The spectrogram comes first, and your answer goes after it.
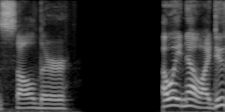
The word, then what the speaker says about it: solder: be enough energy though I refuse to produce to pronounce the L that's your own prerogative but I do not subscribe I would like to unsubscribe from the pronounce the L in solder oh wait no I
